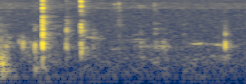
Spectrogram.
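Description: Several short, sharp clicks of keys being pressed, unevenly spaced and most of them in the first second, as a multiplication is keyed in.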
